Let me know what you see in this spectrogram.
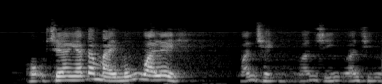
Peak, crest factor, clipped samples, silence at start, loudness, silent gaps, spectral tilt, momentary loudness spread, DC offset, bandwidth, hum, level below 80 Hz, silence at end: -4 dBFS; 18 dB; under 0.1%; 0.3 s; -20 LUFS; none; -6.5 dB/octave; 15 LU; under 0.1%; 7.2 kHz; none; -72 dBFS; 0 s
